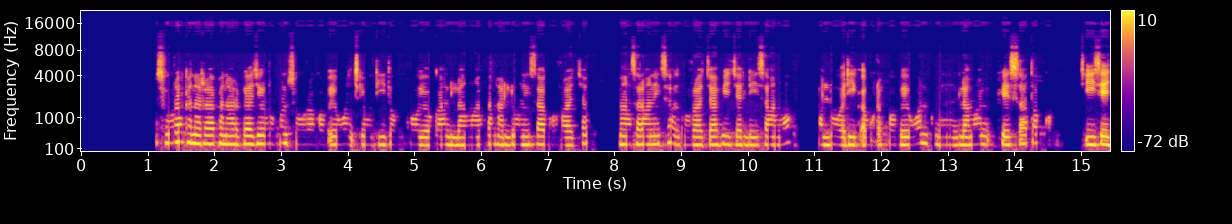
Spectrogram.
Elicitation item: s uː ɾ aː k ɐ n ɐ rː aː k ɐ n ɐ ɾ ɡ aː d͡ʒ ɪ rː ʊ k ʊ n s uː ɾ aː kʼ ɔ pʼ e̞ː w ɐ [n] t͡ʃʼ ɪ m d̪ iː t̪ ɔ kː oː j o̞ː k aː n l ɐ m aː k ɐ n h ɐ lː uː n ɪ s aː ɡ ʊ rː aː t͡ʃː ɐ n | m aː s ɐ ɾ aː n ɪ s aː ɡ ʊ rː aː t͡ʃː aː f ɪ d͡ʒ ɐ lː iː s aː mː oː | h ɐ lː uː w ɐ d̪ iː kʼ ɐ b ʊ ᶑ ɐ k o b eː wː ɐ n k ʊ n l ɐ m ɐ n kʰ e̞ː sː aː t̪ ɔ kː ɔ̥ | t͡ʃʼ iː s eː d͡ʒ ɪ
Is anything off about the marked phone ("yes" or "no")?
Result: no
